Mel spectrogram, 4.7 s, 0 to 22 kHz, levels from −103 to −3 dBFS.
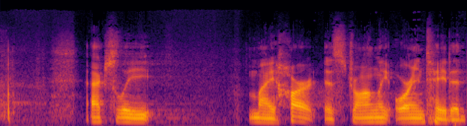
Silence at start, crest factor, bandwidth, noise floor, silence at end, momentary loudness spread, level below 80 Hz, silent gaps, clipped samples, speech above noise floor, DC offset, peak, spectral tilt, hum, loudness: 0 s; 22 dB; 10.5 kHz; -58 dBFS; 0 s; 14 LU; -58 dBFS; none; under 0.1%; 32 dB; under 0.1%; -6 dBFS; -6 dB/octave; none; -27 LUFS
